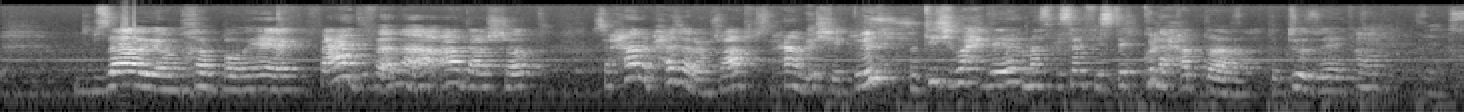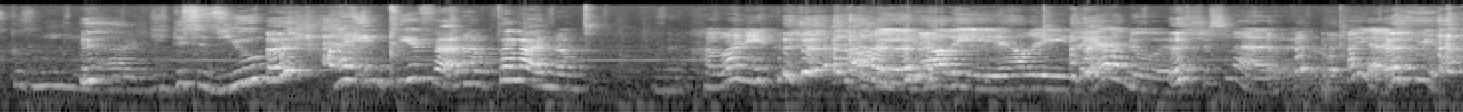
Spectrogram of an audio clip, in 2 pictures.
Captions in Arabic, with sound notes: It was hidden away out of sight. And I was just sitting on the beach. I was staring at a rock or something. A heavily tatted woman carrying a selfie stick comes at me and goes like, (in French accent) "Excuse me. This is you?" Is that you? I just stared, like... (in bedouin dialect) 'Tis me. (in bedouin dialect) This is-- This is Layan and that girl Roqayya.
